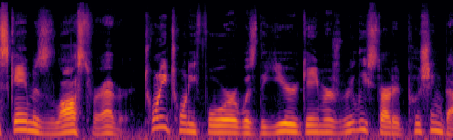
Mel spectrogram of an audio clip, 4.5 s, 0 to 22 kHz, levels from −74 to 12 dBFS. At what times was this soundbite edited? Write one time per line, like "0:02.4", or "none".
0:01.3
